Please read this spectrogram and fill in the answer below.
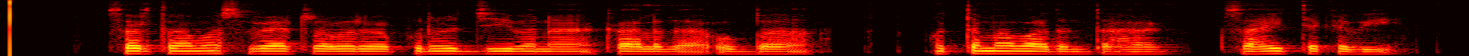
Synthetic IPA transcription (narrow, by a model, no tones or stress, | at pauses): sɐɾt̪aːmɐsʋaːʈɾɐʋɐɾupuɾɐɾɐd͡ʒiːʋɐnɐkaːlɐd̪ɐ̰ʔɔ̰bːɐ | ut̪ːɐmɐʋaːd̪ɐnt̪ɐɦɐ | saːɦit̪jɐkɐʋi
